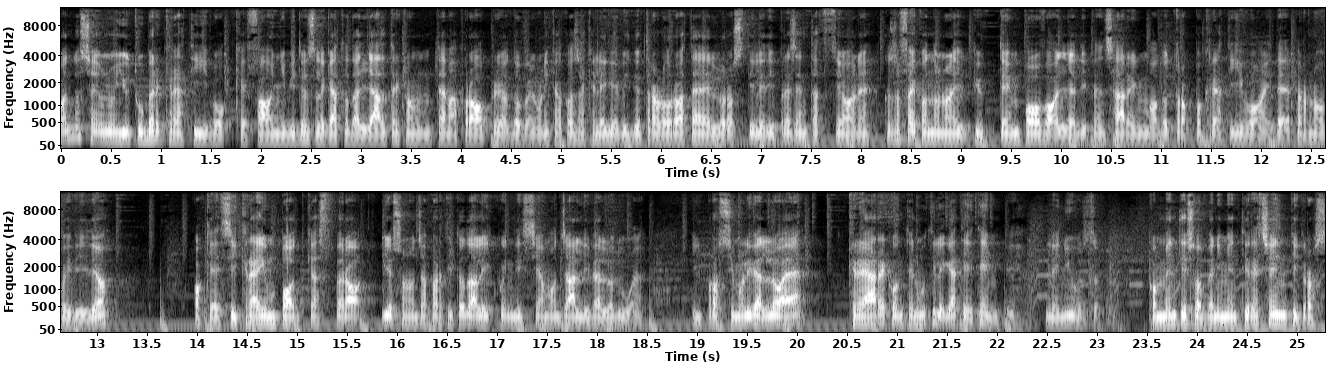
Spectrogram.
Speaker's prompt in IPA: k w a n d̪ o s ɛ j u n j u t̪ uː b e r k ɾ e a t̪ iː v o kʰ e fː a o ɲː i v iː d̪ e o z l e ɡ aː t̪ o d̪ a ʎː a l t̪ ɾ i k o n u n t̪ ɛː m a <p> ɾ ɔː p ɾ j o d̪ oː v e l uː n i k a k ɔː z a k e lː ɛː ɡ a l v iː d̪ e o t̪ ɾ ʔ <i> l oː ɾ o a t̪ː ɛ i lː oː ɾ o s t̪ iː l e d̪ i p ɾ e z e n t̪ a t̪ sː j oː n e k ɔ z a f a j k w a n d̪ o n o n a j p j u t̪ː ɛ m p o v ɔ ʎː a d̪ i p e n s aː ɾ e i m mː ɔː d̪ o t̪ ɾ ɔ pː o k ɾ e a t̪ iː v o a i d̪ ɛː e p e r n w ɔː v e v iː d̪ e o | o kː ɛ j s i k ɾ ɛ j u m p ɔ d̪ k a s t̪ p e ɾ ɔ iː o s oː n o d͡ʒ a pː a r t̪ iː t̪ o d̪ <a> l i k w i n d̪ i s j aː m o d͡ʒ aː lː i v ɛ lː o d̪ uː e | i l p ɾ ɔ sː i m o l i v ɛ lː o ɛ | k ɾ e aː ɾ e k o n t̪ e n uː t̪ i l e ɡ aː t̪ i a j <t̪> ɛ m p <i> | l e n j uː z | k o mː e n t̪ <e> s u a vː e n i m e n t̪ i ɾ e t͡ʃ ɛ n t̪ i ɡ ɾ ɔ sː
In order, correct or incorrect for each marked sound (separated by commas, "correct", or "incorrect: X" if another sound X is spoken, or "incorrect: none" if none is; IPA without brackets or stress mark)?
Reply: correct, incorrect: a, correct, correct, correct, incorrect: i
